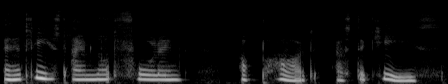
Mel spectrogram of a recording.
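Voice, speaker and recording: A woman voicing a fretful, pompous living skeleton in a softly read storybook, with wordy, indignant old-fashioned phrasing. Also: fairly high pitch, slow pace, gravelly, dry recording, pitched above the performer's own voice, heavily acted.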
